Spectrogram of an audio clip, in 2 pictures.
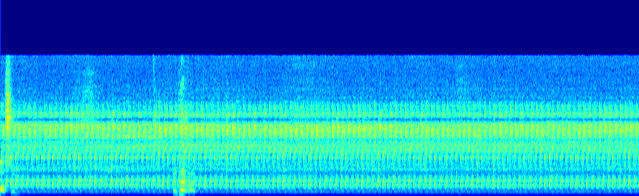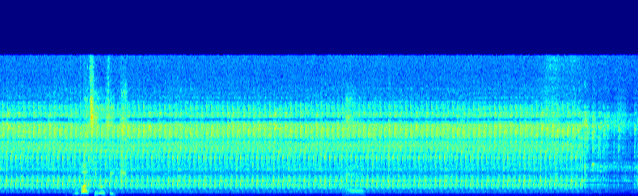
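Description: Game music plays steadily from small laptop speakers.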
